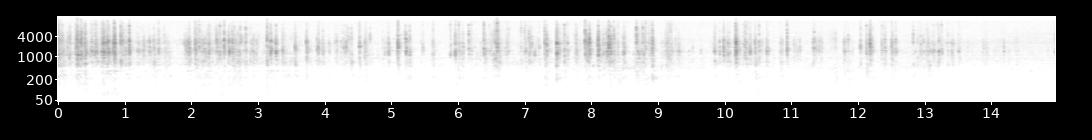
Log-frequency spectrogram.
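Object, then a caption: Plastic mechanical keyboard. Fingertips type on the plastic keycaps of a full-size RGB-backlit mechanical gaming keyboard. Fast bursts of sharp, bright clicks and clacks are separated by brief pauses. The sound is dry and short-ringing, with almost no low end.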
